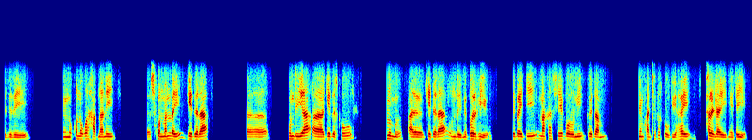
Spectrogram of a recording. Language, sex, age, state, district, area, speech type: Bodo, male, 18-30, Assam, Baksa, rural, conversation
